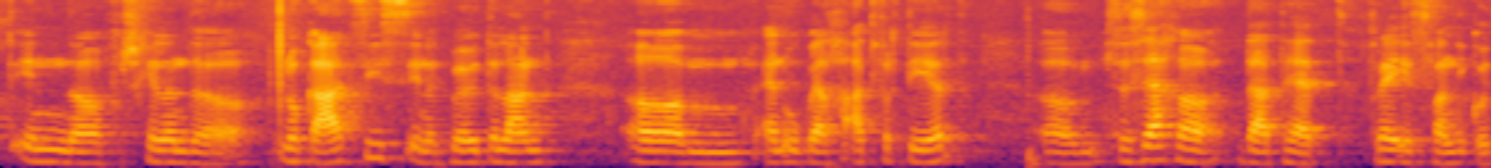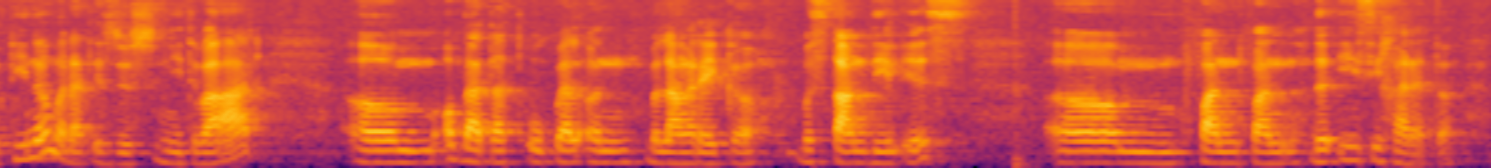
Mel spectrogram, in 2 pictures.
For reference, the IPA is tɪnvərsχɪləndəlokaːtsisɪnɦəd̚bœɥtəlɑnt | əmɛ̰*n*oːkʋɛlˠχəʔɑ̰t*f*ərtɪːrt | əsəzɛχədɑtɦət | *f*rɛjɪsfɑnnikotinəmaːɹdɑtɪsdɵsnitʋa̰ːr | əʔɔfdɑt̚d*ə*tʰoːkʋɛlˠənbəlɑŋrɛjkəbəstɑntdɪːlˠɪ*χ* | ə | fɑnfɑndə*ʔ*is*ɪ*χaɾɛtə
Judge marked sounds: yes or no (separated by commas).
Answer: yes, yes, yes, no, no, yes, no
